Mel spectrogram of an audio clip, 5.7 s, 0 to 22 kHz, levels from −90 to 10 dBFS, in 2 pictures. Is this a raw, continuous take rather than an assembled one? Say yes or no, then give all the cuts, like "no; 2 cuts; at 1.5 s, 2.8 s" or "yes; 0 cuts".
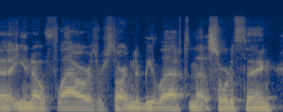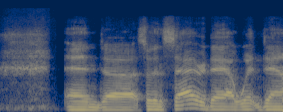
yes; 0 cuts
